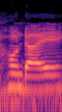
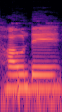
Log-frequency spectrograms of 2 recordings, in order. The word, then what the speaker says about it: Hyundai: कोई लोग कहते हैं होंडाई, कुछ हाउंडे, कुछ योंडे, कुछ होंडाई। ये इट्स अप टू you, what ever the abbreviation it इज़।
